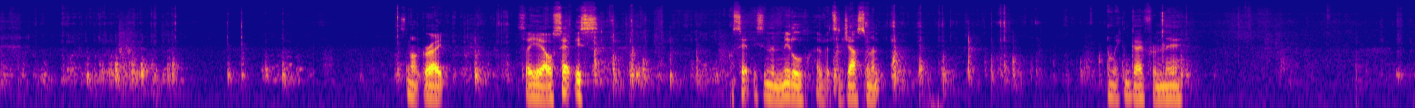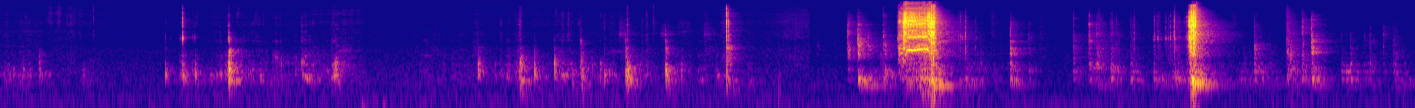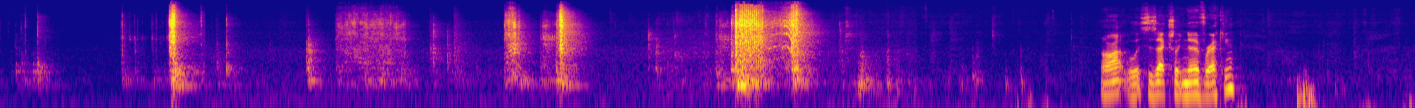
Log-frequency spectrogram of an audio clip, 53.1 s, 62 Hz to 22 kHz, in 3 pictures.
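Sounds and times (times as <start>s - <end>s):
metal clicks and knocks: 0.3s - 15.0s
short loud tool bursts: 28.9s - 29.7s, 44.4s - 45.7s.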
